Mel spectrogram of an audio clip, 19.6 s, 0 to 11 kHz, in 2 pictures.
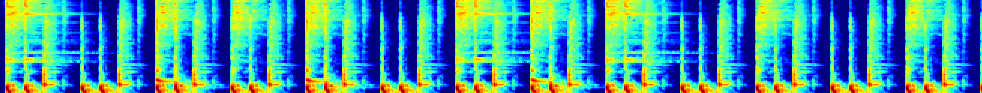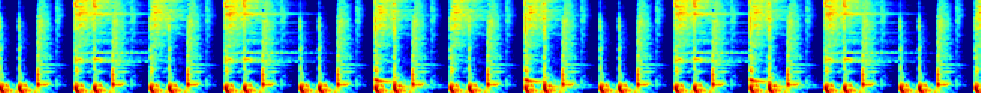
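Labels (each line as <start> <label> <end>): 0.0 A drum strikes a steady, resonant rhythmic beat. 19.6
0.0 A drum strikes a steady, rhythmic beat while a cymbal produces a metallic ringing sound that gradually fades. 19.6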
